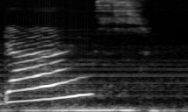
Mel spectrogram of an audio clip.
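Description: One drawn-out vocal call that glides smoothly upward in pitch for about a second, followed by a short breathy hiss.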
